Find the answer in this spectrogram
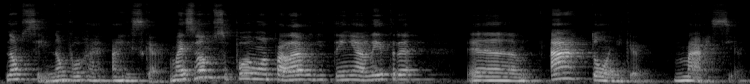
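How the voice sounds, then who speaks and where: A woman teaching a grammar lesson, patient and repetitive, sometimes calling out words loudly to show the stressed syllable. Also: mid-range voice, moderate pace. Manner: patient, repeats examples, calls out words loudly to demonstrate stress. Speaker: Portuguese teacher. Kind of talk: slow explanatory grammar lesson. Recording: echoey room.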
